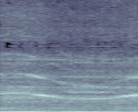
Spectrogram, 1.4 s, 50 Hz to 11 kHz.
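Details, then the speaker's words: Supercharged Subaru Outback H6, hot after spirited drive, idling; whine sags and climbs as idle hunts; owner suspects returnless fuel system, not confirmed; surging idle. "as you can hear the idle is kind of it's always like searching for the idols going up and down after a a spirited Drive engine's hot and this is how it sounds"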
